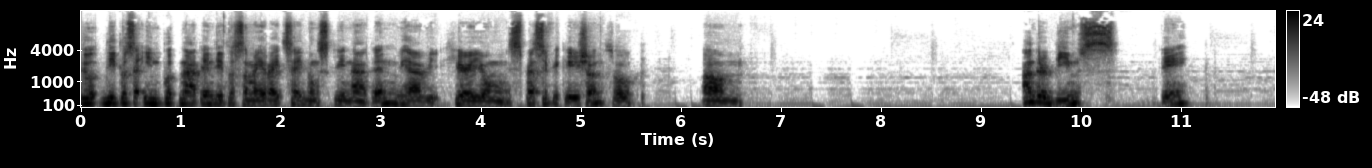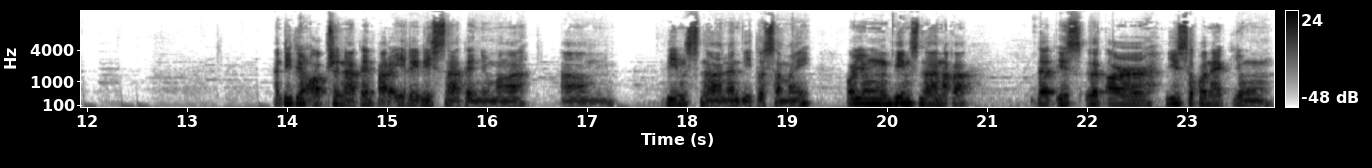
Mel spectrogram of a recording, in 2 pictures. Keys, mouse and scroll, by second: 0.7 ctrl+click, 9.1 click, 10.0 click, 13.0 ctrl+click, 21.4 click.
